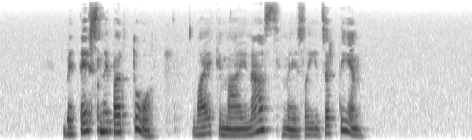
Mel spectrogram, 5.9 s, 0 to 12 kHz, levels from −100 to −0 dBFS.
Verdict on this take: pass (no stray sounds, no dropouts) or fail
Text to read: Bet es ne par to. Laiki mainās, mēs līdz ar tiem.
pass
